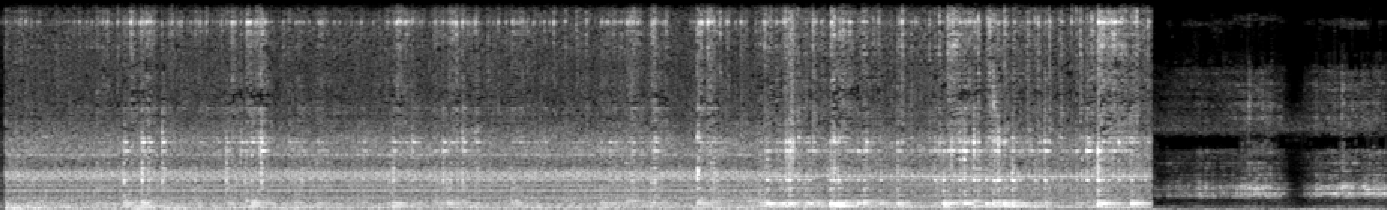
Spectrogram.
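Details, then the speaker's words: Harsh metallic scraping from a rear wheel: the thin brake dust shield, not the brakes, is bent and rubbing the rim; fix by straightening or replacing it. "Esto podría sospecharse que es de los frenos, pero únicamente es de la lámina trasera que cubre a los frenos. Esta como es muy delgada, a veces se dobla y comienza a friccionar con el rin donde va la llanta."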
